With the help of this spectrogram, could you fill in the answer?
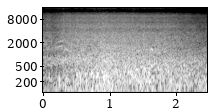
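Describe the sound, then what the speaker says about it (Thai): Waves wash continuously onto Chao Samran-style beach at Hat Chao Sadet, Chanthaburi, Thailand, a steady broad roar of surf mixed with wind buffeting the microphone. "บรรยากาศ ทะเล"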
